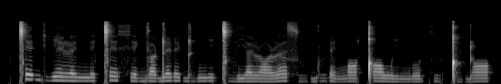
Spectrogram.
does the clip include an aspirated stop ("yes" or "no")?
no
